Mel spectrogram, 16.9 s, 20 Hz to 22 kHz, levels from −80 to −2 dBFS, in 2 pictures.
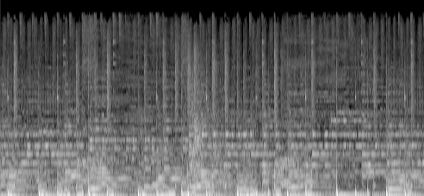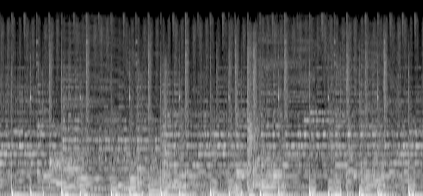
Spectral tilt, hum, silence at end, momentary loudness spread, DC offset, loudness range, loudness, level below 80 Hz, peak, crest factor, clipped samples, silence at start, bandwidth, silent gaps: -5.5 dB/octave; none; 0 s; 5 LU; under 0.1%; 1 LU; -19 LUFS; -20 dBFS; 0 dBFS; 16 dB; under 0.1%; 0 s; 16.5 kHz; none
